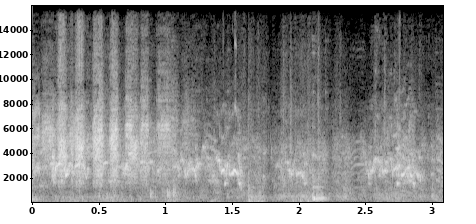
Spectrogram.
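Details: Outdoor aviary flock of budgerigars giving rapid chirps, about four per second, high twittering notes overlapping with scratchy chatter and a few lower squawks.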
